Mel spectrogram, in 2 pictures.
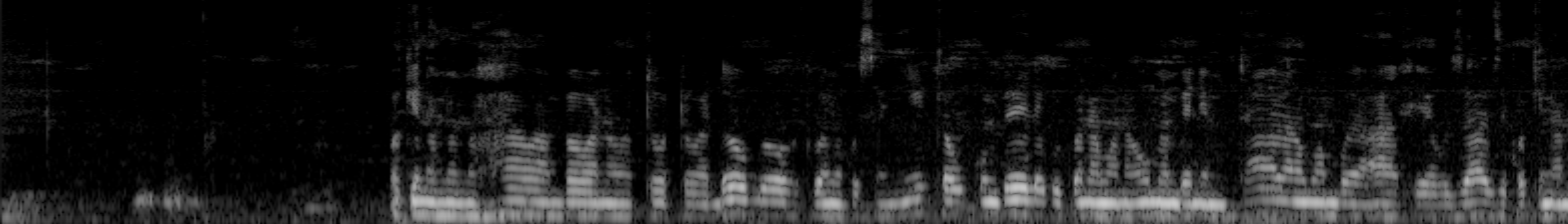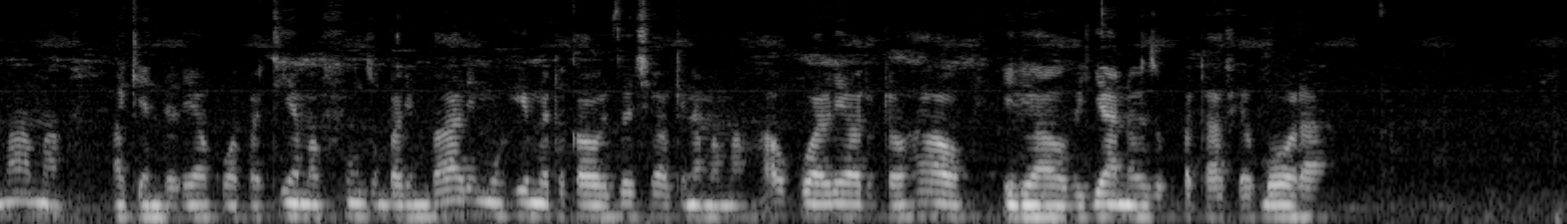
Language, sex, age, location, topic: Swahili, male, 25-35, Dar es Salaam, education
